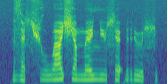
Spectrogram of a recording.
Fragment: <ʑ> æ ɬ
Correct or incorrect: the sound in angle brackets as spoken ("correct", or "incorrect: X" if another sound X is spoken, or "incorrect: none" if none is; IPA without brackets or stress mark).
incorrect: z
